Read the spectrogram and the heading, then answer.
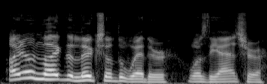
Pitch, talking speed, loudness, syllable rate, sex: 165 Hz, 245 wpm, -16 LUFS, 5.5 syllables/s, male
